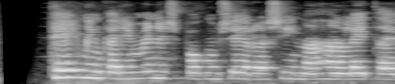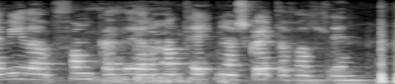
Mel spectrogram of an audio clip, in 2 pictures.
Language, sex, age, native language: Icelandic, female, 18-19, Icelandic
